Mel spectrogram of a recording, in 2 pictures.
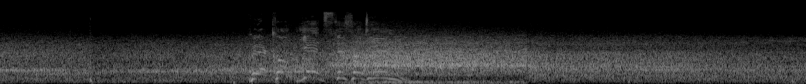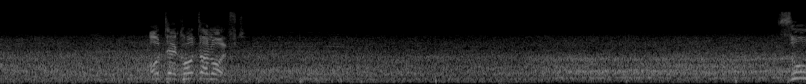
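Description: A large stadium crowd roars steadily, swelling into a loud cheer for a few seconds.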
